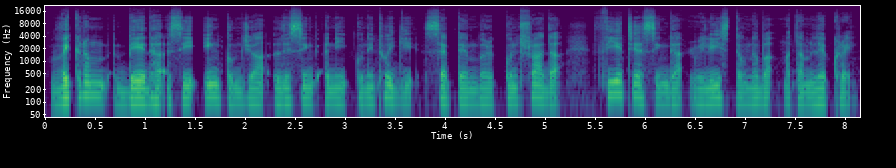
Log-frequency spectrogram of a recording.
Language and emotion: Manipuri, neutral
